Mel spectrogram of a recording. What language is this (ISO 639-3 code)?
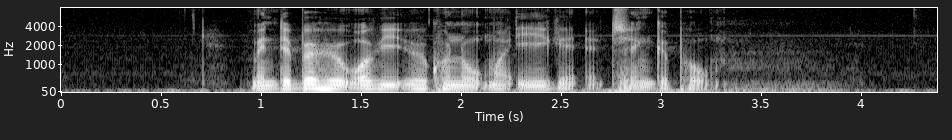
dan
